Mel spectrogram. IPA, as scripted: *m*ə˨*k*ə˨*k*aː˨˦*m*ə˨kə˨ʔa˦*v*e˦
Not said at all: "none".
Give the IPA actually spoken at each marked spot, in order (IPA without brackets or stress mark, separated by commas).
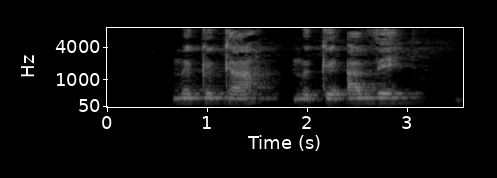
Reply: m, k, k, m, v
